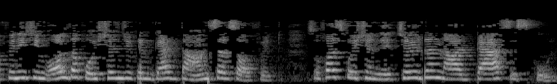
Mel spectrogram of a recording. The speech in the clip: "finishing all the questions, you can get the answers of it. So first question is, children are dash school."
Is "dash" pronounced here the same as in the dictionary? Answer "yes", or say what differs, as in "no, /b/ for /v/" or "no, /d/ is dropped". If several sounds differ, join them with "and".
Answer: no, /s/ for /ʃ/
